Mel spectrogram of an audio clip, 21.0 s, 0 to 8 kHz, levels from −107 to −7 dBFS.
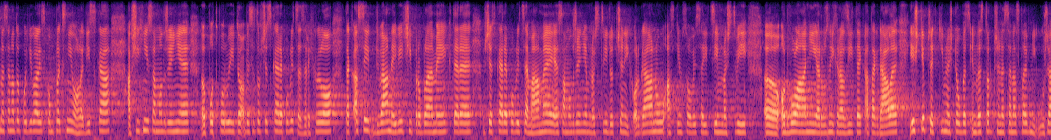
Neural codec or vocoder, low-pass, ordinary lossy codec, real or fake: none; 7.2 kHz; Opus, 24 kbps; real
